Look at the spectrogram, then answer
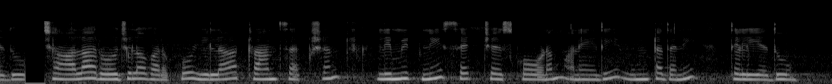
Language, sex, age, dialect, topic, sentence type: Telugu, female, 25-30, Central/Coastal, banking, statement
